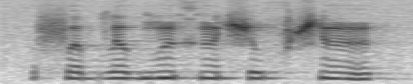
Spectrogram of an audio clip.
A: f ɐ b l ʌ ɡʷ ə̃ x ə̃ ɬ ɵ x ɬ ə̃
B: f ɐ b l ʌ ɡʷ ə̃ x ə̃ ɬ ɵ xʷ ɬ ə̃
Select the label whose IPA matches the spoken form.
B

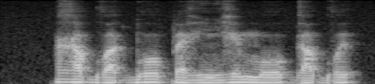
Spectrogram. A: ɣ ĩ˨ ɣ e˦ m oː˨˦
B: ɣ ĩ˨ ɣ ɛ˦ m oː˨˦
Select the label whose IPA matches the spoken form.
A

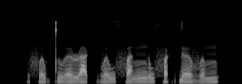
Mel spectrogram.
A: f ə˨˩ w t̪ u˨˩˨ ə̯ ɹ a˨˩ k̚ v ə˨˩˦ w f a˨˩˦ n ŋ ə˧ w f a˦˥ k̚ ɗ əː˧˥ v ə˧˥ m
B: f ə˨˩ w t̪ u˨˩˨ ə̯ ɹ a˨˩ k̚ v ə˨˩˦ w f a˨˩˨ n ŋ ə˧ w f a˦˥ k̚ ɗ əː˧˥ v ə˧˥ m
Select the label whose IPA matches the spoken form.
A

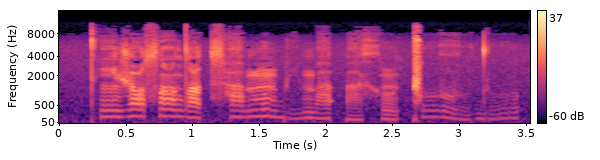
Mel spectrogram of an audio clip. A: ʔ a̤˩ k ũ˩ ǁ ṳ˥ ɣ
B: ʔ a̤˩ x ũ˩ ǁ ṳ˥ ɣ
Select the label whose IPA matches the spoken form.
B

